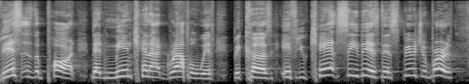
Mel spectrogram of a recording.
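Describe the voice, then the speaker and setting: Loud and fairly slow, this voice rises and falls with lively intonation. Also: man. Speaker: teacher leading a Bible study. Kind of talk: Bible teaching.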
